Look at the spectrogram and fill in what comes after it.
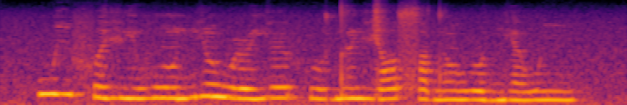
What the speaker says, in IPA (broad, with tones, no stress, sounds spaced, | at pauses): w i˦ f ə˨ vʲ ə̃˨ v ũ˨ bʲ õ˦ w ə˞˨ j ø˦ f u˨ d ə̃˦ vʲ ø˨˦ sˤ ə˨ d õ˨ w o˨ bʲ ã˨ w ĩ˦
